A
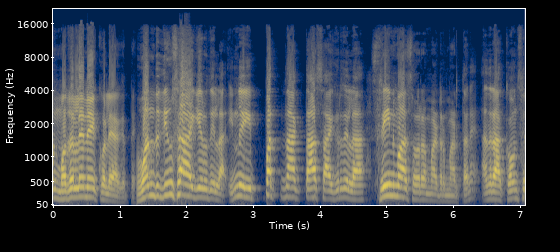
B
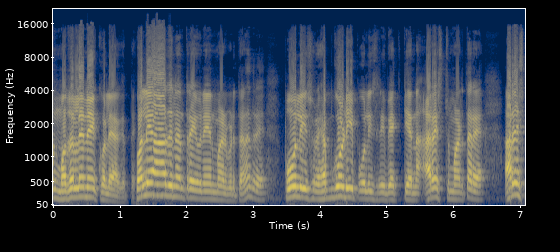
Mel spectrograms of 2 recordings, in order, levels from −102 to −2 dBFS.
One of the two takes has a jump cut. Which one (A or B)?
A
